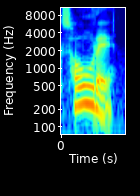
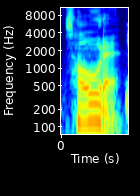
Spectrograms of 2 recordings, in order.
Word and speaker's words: 서울에: And then 서울에 should be sound like 서울에. – 서울에. – Yeah, 서울에. – 서울에. Although it is two syllables, 서울, it really does blend together a lot.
